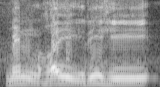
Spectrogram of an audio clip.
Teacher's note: یا مدہ کو ایک الف کے برابر کھینچ کر پڑھیں گے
